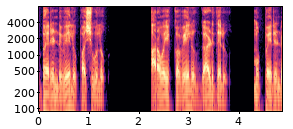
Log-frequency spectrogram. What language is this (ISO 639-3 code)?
tel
